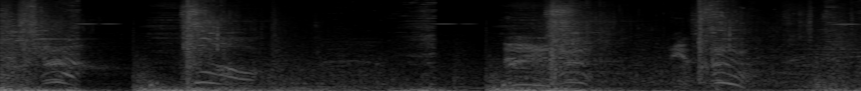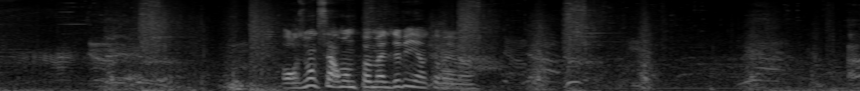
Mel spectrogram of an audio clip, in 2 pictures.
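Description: Men grunt and shout with effort during a fight.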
